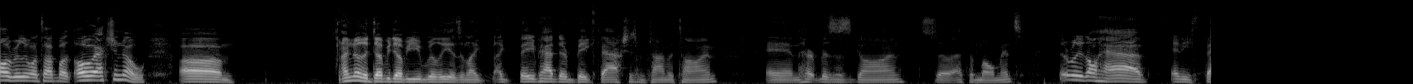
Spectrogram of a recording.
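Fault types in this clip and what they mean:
Audio dropout to a faint residue: the speech cuts out abruptly at 12.1 s until the end. Mains hum remains about 50 dB down, likely from an open input.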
